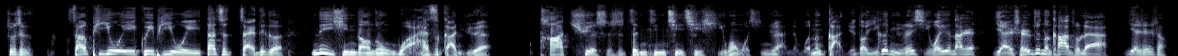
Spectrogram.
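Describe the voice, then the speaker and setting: A man's voice: mid-range voice, expressive, brisk, a bit bright, dry recording, studio quality. A man in his thirties with a Northeastern Chinese accent, rambling through a comic personal story and calling listeners brothers. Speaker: storyteller, livestream host.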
